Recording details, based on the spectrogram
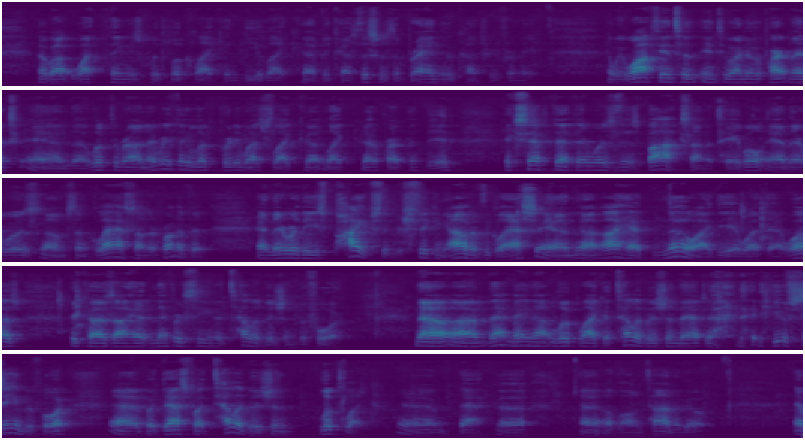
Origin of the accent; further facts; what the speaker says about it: Germany; also born or lived in Austria; I was born in Austria and lived in Germany after my adopted father married my mother and adopted us.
